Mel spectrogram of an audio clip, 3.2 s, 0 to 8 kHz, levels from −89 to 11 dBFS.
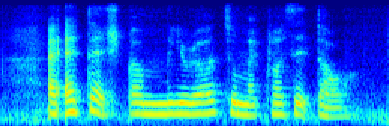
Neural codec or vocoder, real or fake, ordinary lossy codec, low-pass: codec, 16 kHz, 0.8 kbps, ZipCodec; fake; MP3, 64 kbps; 7.2 kHz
